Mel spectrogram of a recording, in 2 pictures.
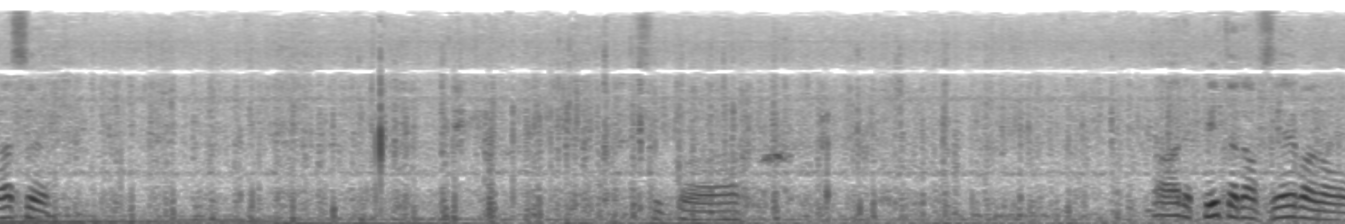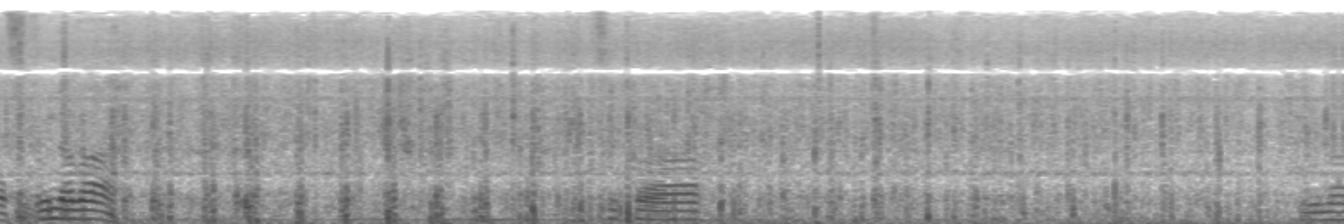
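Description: Runners' footsteps crunch on a gravel track outdoors.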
